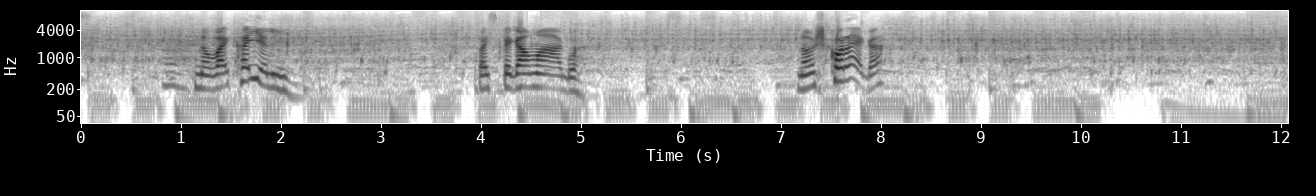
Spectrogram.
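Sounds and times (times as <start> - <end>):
water trickling into a pool: 0.0 - 12.0.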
